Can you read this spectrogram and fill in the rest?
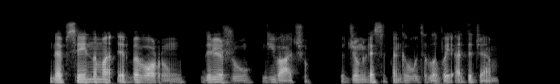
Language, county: Lithuanian, Alytus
